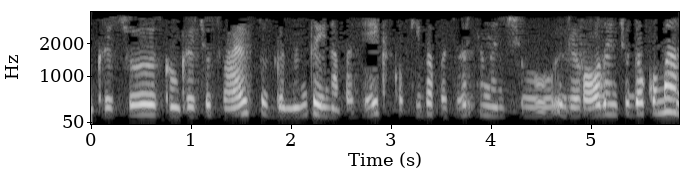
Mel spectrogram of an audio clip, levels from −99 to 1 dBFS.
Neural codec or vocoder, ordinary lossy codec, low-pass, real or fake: none; MP3, 16 kbps; 3.6 kHz; real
